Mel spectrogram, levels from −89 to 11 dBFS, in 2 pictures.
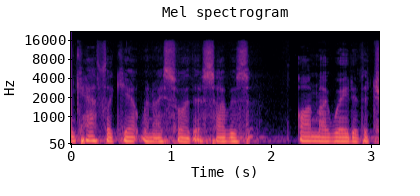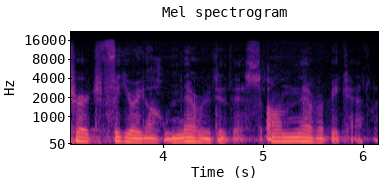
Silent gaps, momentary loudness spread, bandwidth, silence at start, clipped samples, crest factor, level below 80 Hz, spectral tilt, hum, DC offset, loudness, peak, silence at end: none; 8 LU; 15.5 kHz; 0 s; under 0.1%; 14 dB; -50 dBFS; -8 dB/octave; none; under 0.1%; -23 LUFS; -8 dBFS; 0 s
